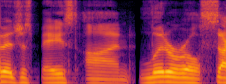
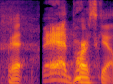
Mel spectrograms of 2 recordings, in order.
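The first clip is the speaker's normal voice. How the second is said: normal talking voice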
